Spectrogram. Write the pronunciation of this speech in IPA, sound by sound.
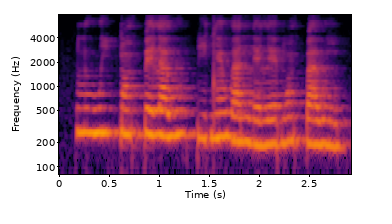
lu˦wi˦k͡pɔ̃˦ k͡pɛ˦la˦wu˦˨k͡pi˧ dɛ̃˦wa˧ nɛ˨lɛ˧bɔ̃˦ k͡pa˧wĩ˨

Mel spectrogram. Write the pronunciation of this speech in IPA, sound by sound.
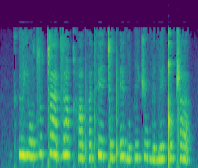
kʰʉjod͡zo ǀa d͡zɐ qʰapʰɐtʰeǀɨ pʼebo pit͡ʃube beǃo ǁɐ

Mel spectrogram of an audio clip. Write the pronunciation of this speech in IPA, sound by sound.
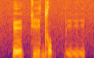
e˧ki˦do˦˨ k͡pi˧

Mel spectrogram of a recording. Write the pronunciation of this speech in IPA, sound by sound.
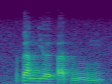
ɗa˧njəː˨˩ ʔa˨˩t̚ŋu˨˩˨m

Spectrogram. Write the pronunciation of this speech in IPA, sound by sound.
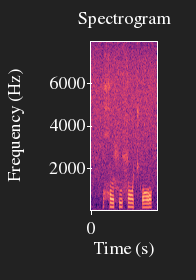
χʊɬu ɬɔ t͡ʃʼɔ

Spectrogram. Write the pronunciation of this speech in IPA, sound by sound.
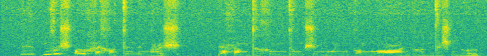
ɦʏknzɔʃ ʔɔhaxɔ tʊnɛnʕʊʃ | ʔʏħɔ ndʊxʊm ndʊmʃʉn wʉnkɔn wɔʕʊnɦɔndaʃ nʊ

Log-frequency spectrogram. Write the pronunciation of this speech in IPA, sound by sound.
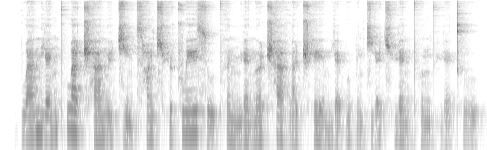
pwä˧˥n̪jɛ˧˥n pʰwä˥˩ʈ͡ʂʰä˧˥n̪y˧˥ t͡ɕḭ˨˩nt͡sʰɑ˦ŋt͡ɕʰy˩ ʈ͡ʂwe˥ɪ̯ sṵ˨˩ pʰə˥˧nn̪ɥɛ˥˩n̪ɤ˥ ʈ͡ʂʰä˥˩fwa˩ɪ̯ʈ͡ʂʰe˥˩ɪ̯ mjɛ̰˨˩pu˥˩pi˩n t͡ɕjɛ̰˨˩t͡ɕʰɥɛ˥˩npʰʊ˥ŋpʰɥɛ̰˨˩ kʰu˥˩

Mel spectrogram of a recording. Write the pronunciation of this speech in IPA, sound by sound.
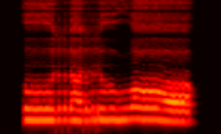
o rɔruwɔ

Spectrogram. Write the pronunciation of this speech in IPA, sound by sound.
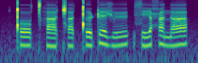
ǃɔ ǀʰaǁa ǃəʈɛʒø | seħana

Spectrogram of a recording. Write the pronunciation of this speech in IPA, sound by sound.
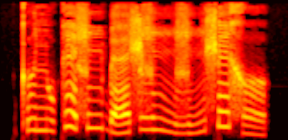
kʼɯ˧ɲu˧˩ke˥˧ ɬiː˥ɓɛː˩˧ʃ ɮiː˧˩ɮiː˩˧ʃɾe˥ xɤ˧˩

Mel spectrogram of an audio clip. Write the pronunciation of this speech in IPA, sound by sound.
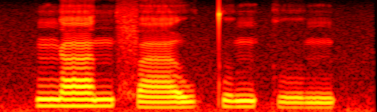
ŋaː˥nfaː˨˧w t̪ʊ˥ŋkʊ˧ŋ

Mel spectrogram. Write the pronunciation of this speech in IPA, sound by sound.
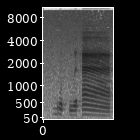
bo˧˩ku˩ə̯haː˧˩

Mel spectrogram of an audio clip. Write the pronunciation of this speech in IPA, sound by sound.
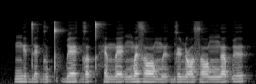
ŋed̪ɛɡʌ tʷeɡ͡bɛːɡʌt̪ʰɛ mɛːŋ͡mɐzɔː mɘːɡɘːɳɔ zɔːŋɐɓɘ

